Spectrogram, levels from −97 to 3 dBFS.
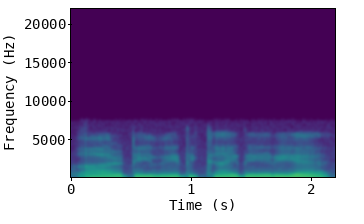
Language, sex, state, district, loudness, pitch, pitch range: Hindi, female, Uttar Pradesh, Etah, -32 LUFS, 245 Hz, 240-250 Hz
